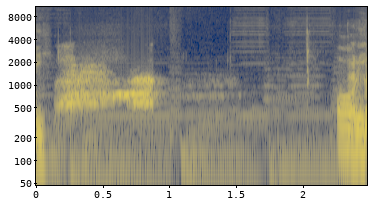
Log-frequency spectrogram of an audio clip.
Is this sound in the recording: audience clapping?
no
